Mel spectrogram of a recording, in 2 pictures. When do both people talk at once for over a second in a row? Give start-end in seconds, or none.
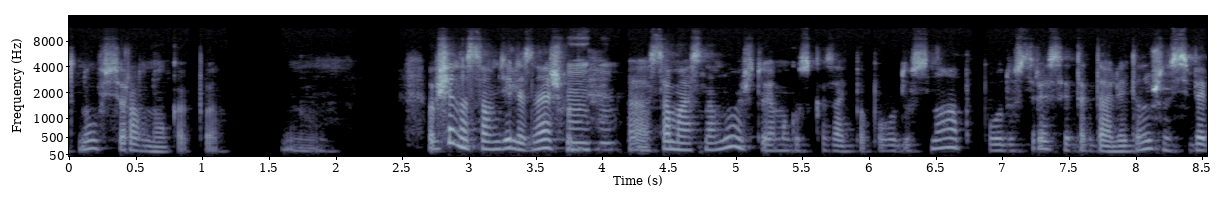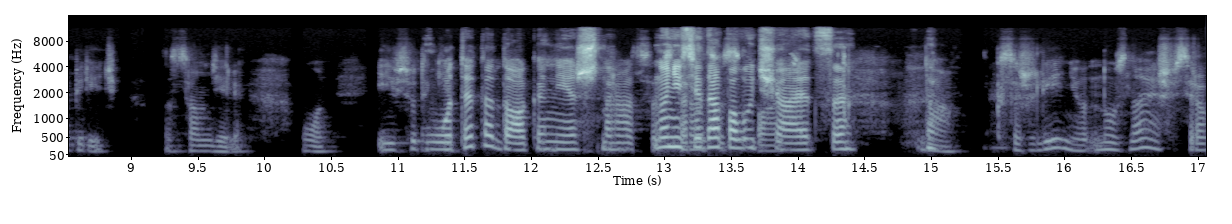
12.4-14.1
